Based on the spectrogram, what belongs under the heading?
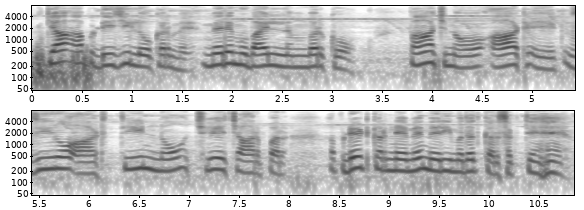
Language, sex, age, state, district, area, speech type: Urdu, male, 18-30, Uttar Pradesh, Saharanpur, urban, read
